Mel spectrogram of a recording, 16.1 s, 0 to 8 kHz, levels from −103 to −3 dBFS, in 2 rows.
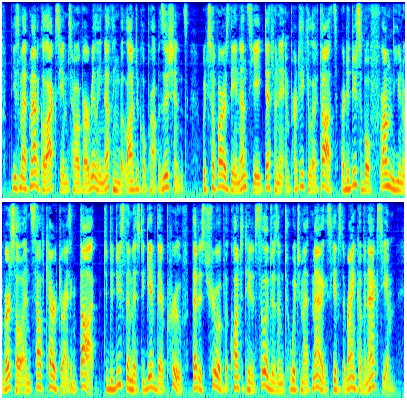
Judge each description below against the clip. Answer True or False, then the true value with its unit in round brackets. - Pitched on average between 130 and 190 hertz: True (140 Hz)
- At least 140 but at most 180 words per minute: False (195 wpm)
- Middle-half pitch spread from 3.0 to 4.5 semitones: False (5.4 semitones)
